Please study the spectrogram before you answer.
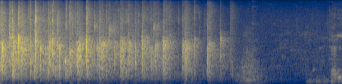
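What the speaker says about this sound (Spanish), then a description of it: "Un aplauso para Alfredo." A room full of people applauds Alfredo at a memorial tribute, dense close clapping that thins out and fades to near silence before a faint murmur returns.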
